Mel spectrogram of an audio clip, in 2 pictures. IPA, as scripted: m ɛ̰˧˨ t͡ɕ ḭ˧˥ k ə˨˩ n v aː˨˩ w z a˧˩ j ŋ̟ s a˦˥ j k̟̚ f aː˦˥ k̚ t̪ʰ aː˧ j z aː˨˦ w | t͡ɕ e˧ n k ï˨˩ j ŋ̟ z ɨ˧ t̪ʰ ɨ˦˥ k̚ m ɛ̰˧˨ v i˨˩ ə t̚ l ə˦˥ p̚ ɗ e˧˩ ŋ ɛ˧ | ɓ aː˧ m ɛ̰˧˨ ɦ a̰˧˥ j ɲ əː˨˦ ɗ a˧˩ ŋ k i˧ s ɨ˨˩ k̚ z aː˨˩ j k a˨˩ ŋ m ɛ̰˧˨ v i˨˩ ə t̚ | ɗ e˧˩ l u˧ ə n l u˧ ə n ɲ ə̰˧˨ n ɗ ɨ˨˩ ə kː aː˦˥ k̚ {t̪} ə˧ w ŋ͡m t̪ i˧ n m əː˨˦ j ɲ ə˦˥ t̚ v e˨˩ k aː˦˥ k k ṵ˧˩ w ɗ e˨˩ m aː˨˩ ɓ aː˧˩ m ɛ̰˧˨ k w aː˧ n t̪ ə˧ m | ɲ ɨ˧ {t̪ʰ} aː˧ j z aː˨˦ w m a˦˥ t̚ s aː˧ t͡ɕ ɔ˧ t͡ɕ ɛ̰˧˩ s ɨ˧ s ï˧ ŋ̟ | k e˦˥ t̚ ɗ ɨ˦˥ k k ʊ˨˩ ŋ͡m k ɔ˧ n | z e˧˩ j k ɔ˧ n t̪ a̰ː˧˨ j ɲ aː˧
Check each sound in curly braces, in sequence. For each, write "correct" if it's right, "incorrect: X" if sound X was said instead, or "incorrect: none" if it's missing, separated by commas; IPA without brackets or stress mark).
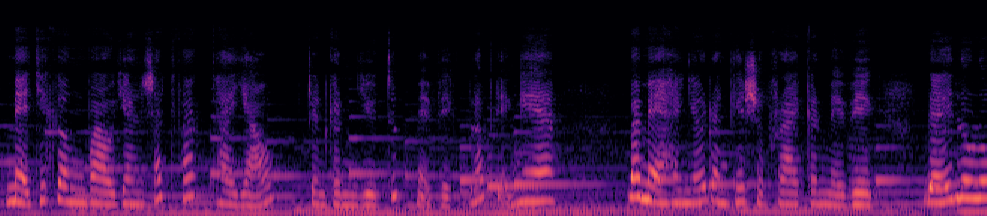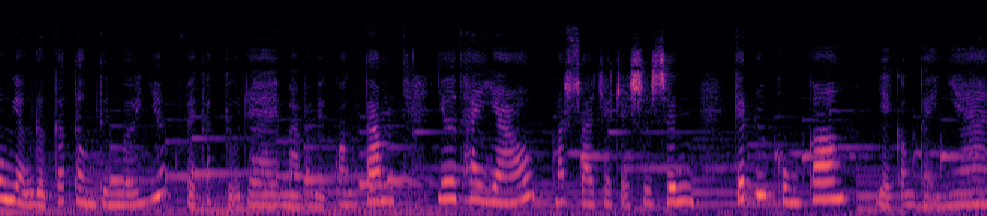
incorrect: t̪ʰ, correct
